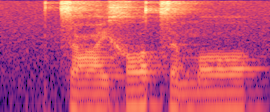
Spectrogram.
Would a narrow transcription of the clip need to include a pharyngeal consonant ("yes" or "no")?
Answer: yes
